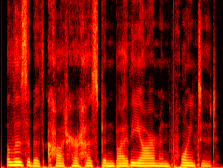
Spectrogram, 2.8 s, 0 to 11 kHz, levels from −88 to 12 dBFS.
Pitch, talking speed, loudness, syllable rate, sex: 170 Hz, 195 wpm, -17 LUFS, 5.4 syllables/s, female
